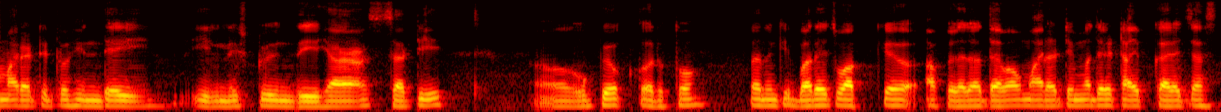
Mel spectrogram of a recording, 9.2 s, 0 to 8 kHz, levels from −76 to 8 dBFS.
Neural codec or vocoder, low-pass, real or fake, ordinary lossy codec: codec, 16 kHz, 0.8 kbps, ZipCodec; none; fake; none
